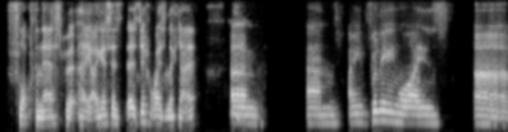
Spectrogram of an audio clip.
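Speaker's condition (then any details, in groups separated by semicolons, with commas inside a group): Bilateral cleft lip and palate; congenital, severe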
